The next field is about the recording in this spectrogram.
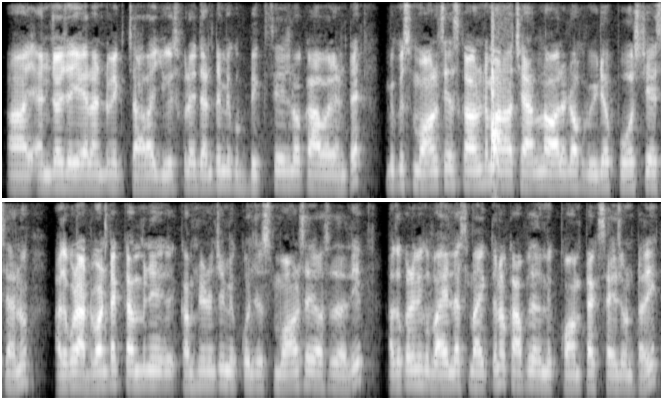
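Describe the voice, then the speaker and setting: A man's voice: fairly high pitch, level tone, rapid-fire, a bit bright, smooth. A man giving a casual, step-by-step product review, repeating set phrases and mixing in English words. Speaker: product reviewer, channel host. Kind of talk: casual unboxing and review narration.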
